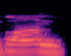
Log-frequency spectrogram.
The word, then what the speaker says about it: Blum: I try to watch a few interviews, and presenters alternate between rhyming with plum and rhyming with plume. So it's fucking potato. But Blumhouse posted on Twitter back in 2012 saying it's Blum like plum.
